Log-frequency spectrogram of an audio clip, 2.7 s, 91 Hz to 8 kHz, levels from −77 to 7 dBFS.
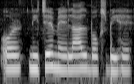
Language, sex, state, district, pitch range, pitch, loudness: Hindi, female, Arunachal Pradesh, Papum Pare, 200-215 Hz, 210 Hz, -14 LUFS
